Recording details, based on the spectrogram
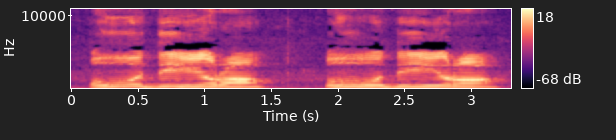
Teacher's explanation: Qu maintain tebal, di nipis.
